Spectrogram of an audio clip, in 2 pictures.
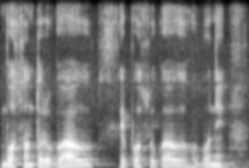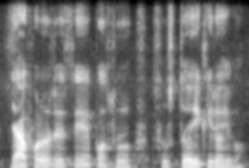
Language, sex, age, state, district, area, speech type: Odia, male, 18-30, Odisha, Mayurbhanj, rural, spontaneous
